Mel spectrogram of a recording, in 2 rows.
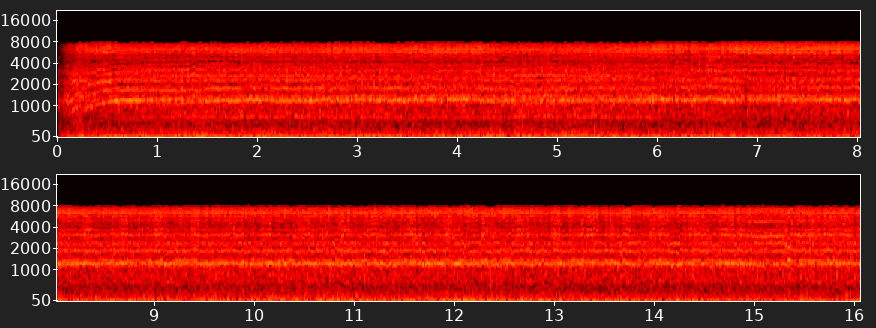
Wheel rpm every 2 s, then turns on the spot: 150, 160, 160, 160, 160, 160, 160, 160.
none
